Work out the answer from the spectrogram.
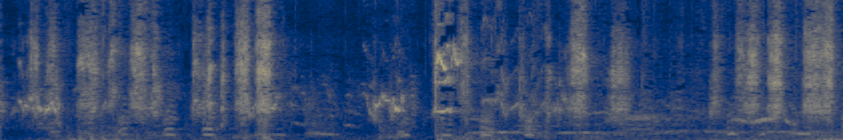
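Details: Budgerigars chattering while feeding: harsh, high squawky chirps in rapid clusters, broken by brief pauses, with a few softer tonal notes underneath.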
